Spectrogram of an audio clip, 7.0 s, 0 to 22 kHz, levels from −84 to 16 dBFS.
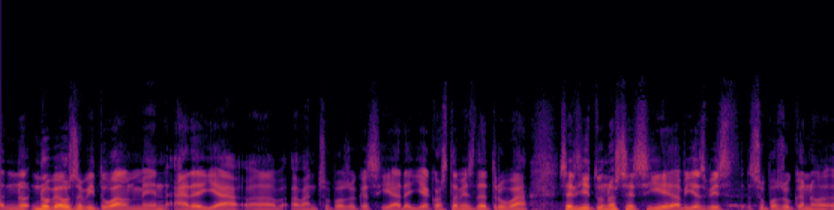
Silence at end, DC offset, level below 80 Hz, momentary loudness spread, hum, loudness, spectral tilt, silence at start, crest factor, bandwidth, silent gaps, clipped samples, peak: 0 s; under 0.1%; -68 dBFS; 10 LU; none; -27 LUFS; -5 dB/octave; 0 s; 20 dB; 12.5 kHz; none; under 0.1%; -6 dBFS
